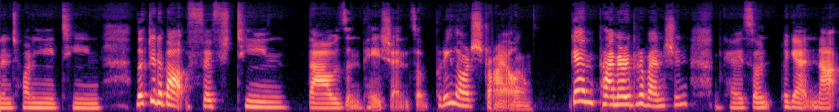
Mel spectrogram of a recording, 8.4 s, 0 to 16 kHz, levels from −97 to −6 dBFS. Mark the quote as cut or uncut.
cut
